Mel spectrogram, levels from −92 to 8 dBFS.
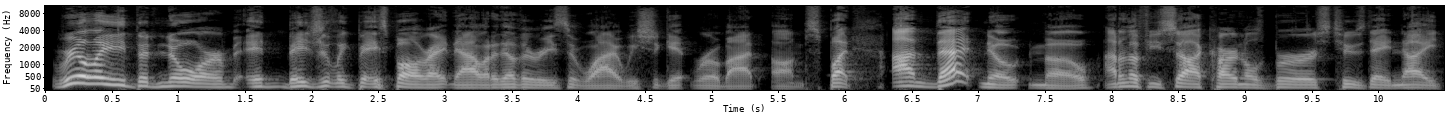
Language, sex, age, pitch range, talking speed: English, male, 30-49, 105-150 Hz, 185 wpm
